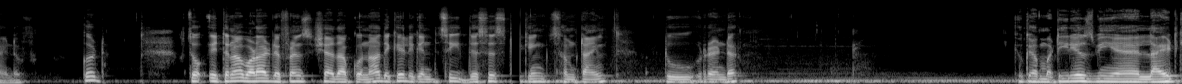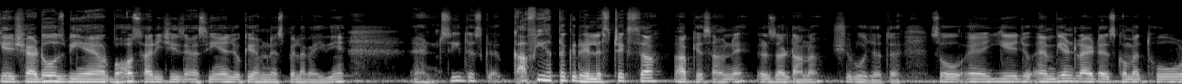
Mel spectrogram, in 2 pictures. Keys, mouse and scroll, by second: 2.1 click, 13.7-21.0 drag, 21.0-23.6 drag.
